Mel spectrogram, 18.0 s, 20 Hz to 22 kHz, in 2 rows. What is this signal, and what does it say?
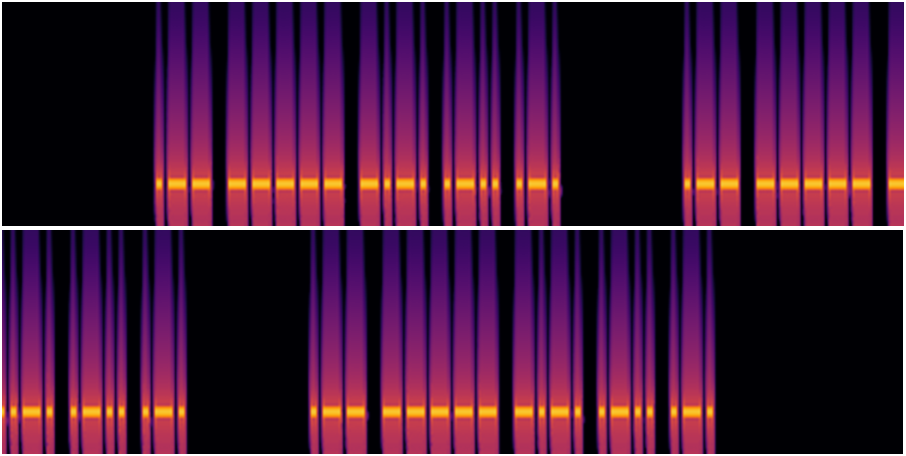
Morse code, heard as a keyed tone, about 20 wpm, 700 Hz. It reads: W0CLR W0CLR W0CLR
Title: USA Call Signs - 5 Characters - Repeated 3x - 20wpm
